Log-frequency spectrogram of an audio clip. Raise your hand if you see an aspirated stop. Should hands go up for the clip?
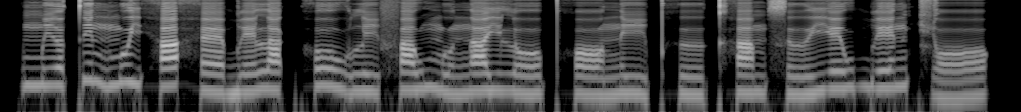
yes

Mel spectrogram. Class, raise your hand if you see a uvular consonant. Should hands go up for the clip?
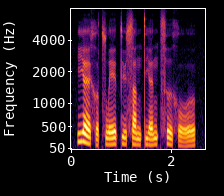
no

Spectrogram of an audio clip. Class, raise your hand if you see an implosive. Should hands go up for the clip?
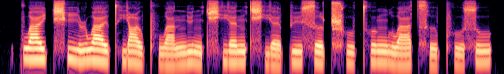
no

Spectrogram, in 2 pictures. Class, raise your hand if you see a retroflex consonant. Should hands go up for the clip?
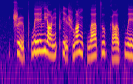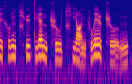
yes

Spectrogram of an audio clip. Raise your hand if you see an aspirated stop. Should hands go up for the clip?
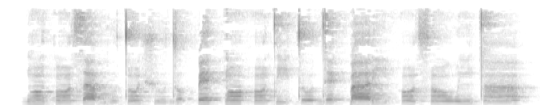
no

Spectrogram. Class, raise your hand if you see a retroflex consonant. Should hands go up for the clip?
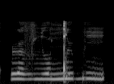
yes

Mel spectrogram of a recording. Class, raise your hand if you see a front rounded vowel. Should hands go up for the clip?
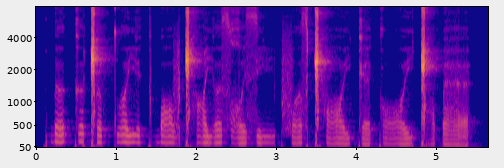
no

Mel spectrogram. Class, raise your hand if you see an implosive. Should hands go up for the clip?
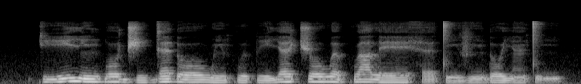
yes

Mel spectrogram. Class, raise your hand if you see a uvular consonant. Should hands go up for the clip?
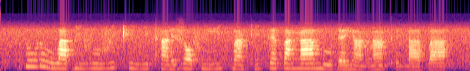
no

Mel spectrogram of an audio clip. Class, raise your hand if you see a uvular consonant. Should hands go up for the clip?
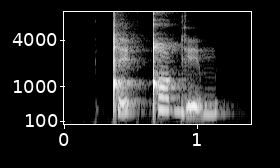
no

